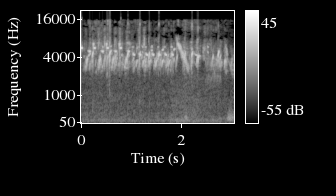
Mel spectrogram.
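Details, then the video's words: A European goldfinch delivers fast, bright chirps and liquid twitters, with a sweeping rising-falling note near the end of the loud, rapid phrase. "Stimulating a goldfinch clip to make it chirp in a loud and wonderful voice"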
